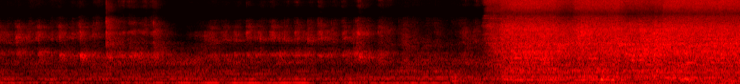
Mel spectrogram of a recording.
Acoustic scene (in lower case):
restroom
